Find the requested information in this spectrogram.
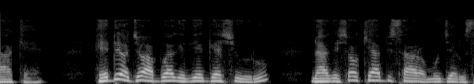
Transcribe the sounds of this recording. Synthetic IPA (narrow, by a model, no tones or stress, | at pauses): akɛ | heːndeɔd͡ʒɔabuaɣeðieɡɛɕuɾu | naːɣeɕɔːkeabisaɾɔmod͡ʒɛɾus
